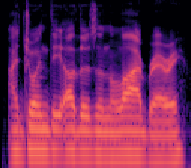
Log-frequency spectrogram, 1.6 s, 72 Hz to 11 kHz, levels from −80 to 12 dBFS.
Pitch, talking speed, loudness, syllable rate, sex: 110 Hz, 265 wpm, -17 LUFS, 7.6 syllables/s, male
